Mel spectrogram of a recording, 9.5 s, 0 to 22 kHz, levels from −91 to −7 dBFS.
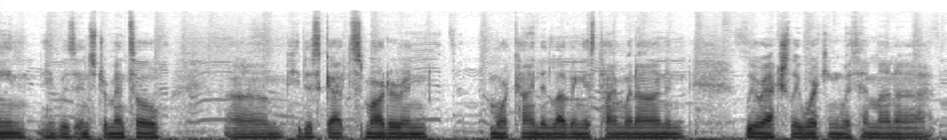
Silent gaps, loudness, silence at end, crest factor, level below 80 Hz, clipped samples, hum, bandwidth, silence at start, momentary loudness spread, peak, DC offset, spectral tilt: none; -22 LUFS; 0 s; 14 dB; -36 dBFS; under 0.1%; none; 12 kHz; 0 s; 11 LU; -8 dBFS; under 0.1%; -7 dB/octave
